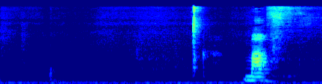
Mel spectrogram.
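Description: Quiet small-room tone with one short, sharp click a little over a second in; a woman's voice begins speaking near the end.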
